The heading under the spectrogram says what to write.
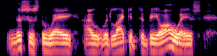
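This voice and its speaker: A man talks with a German accent at a fairly low pitch. His pace is fairly slow and his intonation fairly even. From New York. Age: 70s. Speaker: poet. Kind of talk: interview. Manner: halting.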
